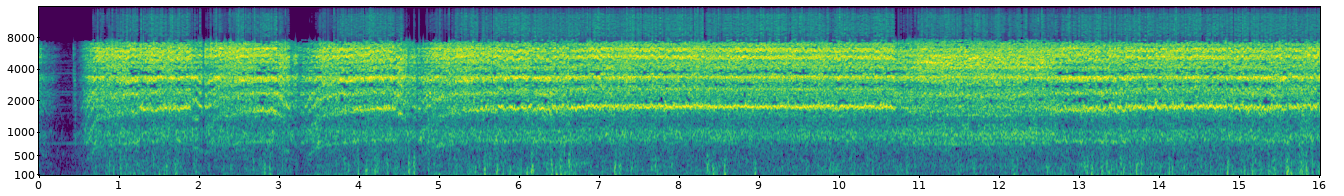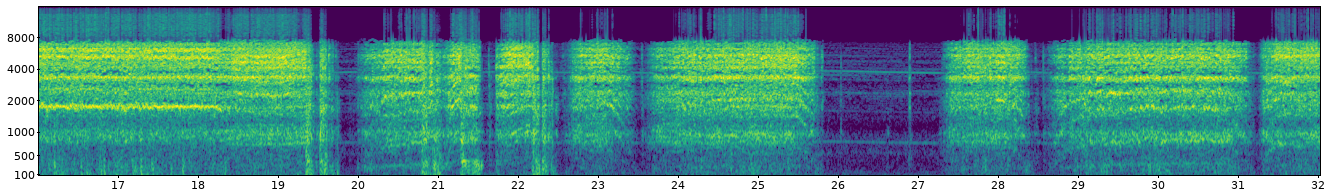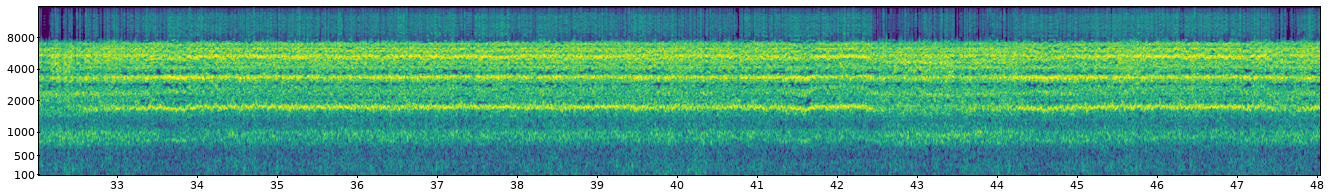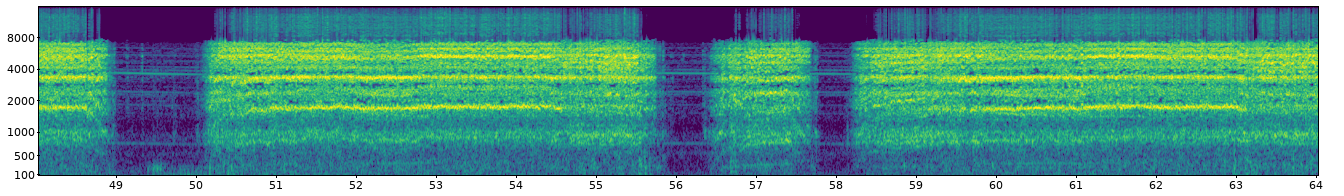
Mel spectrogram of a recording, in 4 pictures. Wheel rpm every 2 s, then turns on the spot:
70, 170, 190, 220, 230, 220, 220, 230, 230, 190, 140, 90, 160, 30, 130, 170, 220, 230, 230, 230, 230, 220, 220, 230, 140, 190, 230, 190, 90, 130, 210, 230.
48-50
